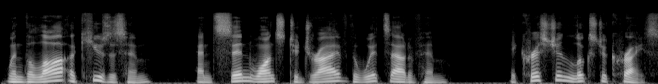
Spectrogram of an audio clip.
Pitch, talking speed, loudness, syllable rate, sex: 125 Hz, 180 wpm, -19 LUFS, 4.4 syllables/s, male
